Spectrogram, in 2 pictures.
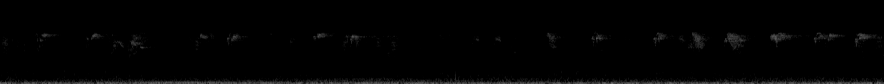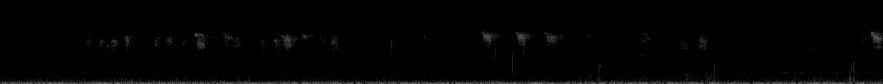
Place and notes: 清水村, Nangan Township - Birdsong
Birdsong
Binaural recordings
Sony PCM D100+ Soundman OKM II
